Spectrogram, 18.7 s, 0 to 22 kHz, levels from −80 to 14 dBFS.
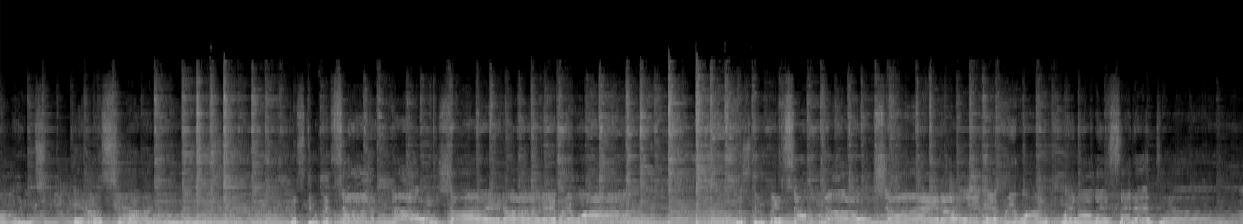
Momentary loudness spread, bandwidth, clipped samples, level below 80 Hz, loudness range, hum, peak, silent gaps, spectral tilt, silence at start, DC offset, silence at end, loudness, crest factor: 5 LU; 16.5 kHz; under 0.1%; -38 dBFS; 2 LU; none; -4 dBFS; none; -6 dB/octave; 0 s; under 0.1%; 0 s; -19 LUFS; 14 dB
